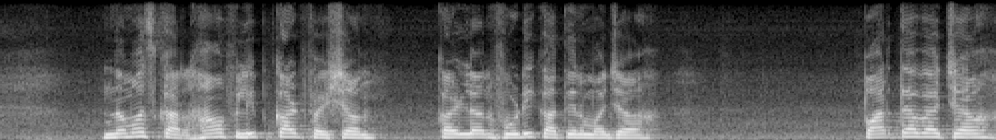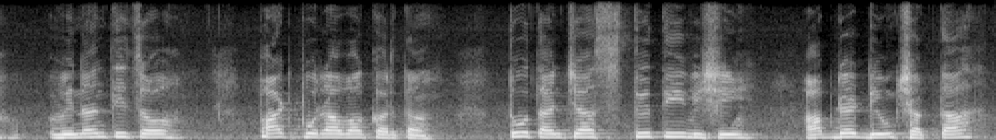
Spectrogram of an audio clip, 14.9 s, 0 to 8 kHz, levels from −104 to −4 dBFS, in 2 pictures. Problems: constant background noise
